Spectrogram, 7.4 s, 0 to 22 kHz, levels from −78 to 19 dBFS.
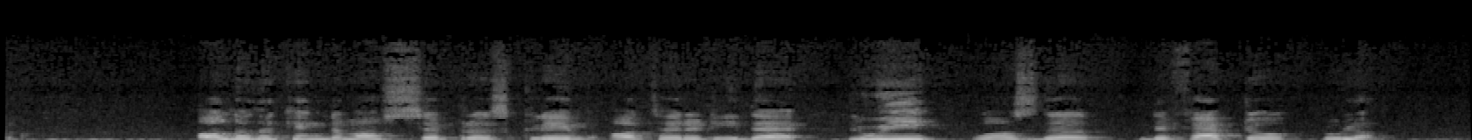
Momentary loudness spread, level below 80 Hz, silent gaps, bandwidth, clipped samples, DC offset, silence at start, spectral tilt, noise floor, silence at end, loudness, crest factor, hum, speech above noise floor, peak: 8 LU; -48 dBFS; none; 15.5 kHz; under 0.1%; under 0.1%; 0.05 s; -6 dB/octave; -36 dBFS; 0.1 s; -18 LUFS; 16 dB; none; 19 dB; -2 dBFS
